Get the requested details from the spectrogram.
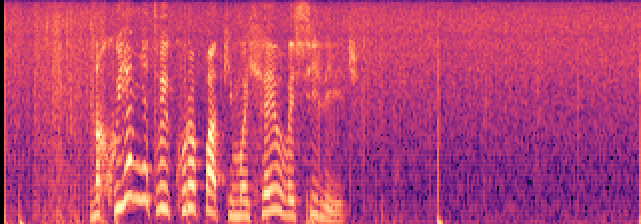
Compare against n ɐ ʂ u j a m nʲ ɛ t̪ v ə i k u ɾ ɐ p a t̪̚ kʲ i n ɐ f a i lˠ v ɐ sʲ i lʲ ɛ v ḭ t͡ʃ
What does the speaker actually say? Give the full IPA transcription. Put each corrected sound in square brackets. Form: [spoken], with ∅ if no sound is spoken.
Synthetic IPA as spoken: n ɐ [x] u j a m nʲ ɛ t̪ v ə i k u ɾ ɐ p a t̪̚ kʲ i [m] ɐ [x] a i lˠ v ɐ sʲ i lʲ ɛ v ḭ t͡ʃ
